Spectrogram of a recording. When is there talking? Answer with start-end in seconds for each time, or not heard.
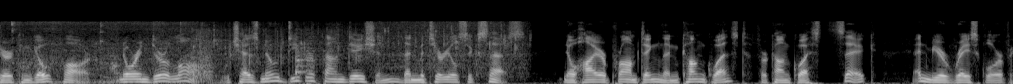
0.0-10.0.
